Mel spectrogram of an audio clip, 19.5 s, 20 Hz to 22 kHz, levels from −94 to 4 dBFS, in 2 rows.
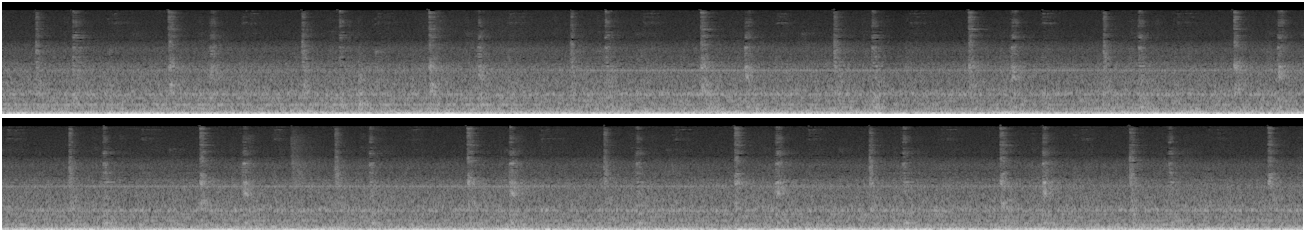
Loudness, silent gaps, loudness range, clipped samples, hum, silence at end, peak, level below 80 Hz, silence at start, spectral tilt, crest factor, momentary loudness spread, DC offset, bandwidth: -26 LUFS; none; 1 LU; under 0.1%; none; 0 s; -4 dBFS; -18 dBFS; 0 s; -6 dB/octave; 12 dB; 2 LU; under 0.1%; 12 kHz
